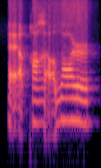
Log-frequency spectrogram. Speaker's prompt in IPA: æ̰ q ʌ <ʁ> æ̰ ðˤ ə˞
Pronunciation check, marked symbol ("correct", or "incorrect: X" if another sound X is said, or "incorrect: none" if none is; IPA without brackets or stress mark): correct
